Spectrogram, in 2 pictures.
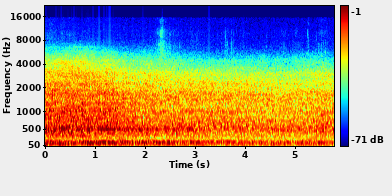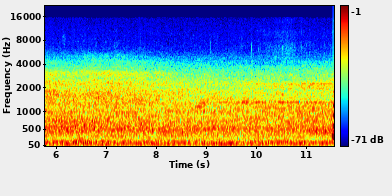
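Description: An Embraer 190 jet landing at Amsterdam Schiphol Airport, a steady loud broadband engine roar that holds throughout with no voices.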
